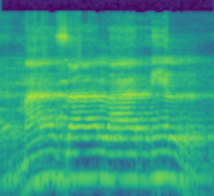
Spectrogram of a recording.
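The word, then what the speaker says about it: مثلاً: Hamzah satu kata masalah nil bacanya bukan masalah kaummu tapi harokatnya harus kasroh Ya masalanil Allah jangan lupa ujung lidah keluarin tempelin ke gigi atasnya panjang mad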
